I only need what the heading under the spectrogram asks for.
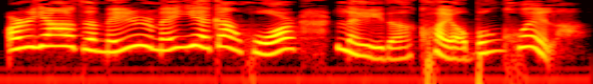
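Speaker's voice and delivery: usual speaking voice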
